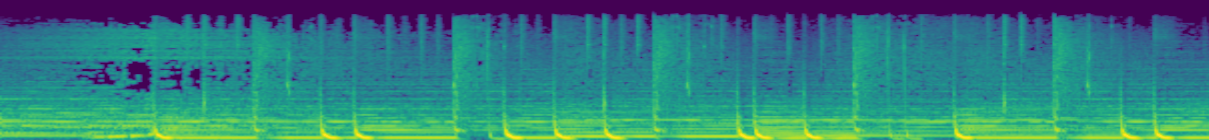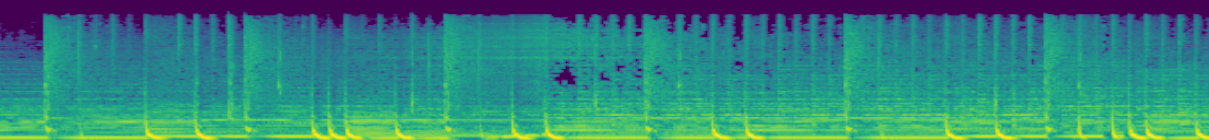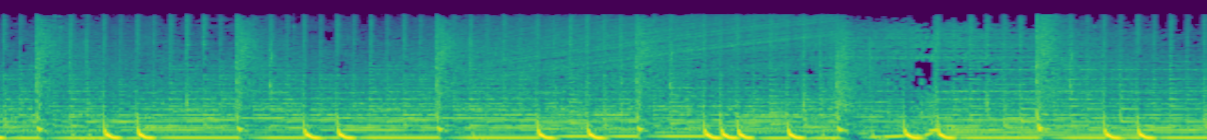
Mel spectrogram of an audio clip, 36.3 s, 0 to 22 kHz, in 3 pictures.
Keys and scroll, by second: 0.8 Delete, 1.6 space, 7.5 space, 26.4 space.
